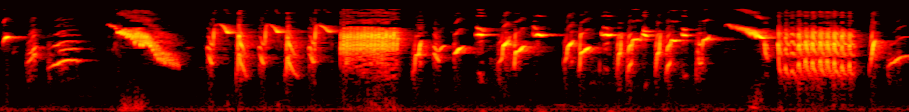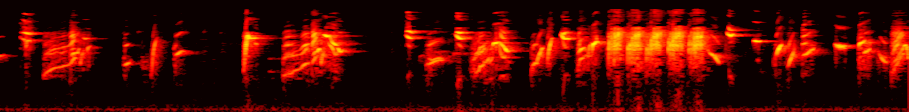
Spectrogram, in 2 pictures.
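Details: European goldfinch in full song, bubbling twitters broken by a few rasping buzzy bursts, including one near two seconds and another near four seconds, with brief pauses between phrases.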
